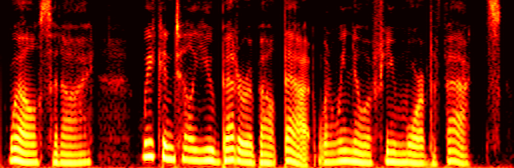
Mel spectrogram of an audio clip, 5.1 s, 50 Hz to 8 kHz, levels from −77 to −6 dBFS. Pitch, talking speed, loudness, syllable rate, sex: 165 Hz, 220 wpm, -17 LUFS, 4.8 syllables/s, female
